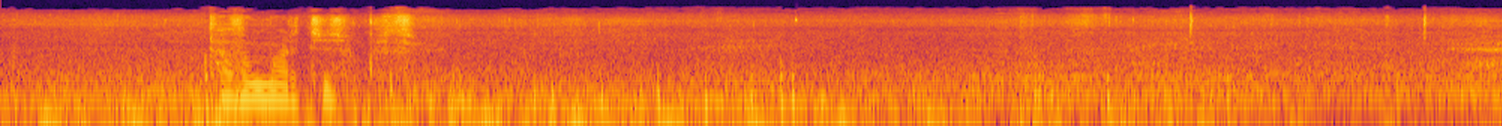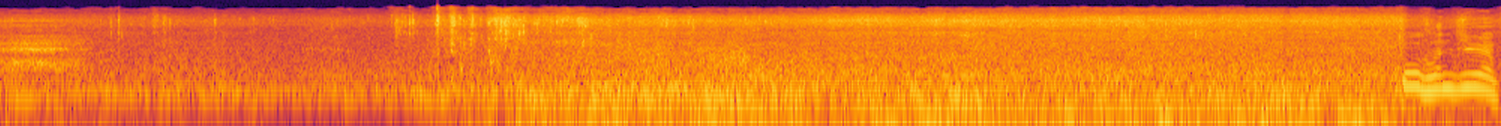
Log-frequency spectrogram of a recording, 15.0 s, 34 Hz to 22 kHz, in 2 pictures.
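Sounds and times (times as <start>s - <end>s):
wind buffeting microphone: 0.0s - 15.0s
sea swell washing against rocks: 9.4s - 15.0s.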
